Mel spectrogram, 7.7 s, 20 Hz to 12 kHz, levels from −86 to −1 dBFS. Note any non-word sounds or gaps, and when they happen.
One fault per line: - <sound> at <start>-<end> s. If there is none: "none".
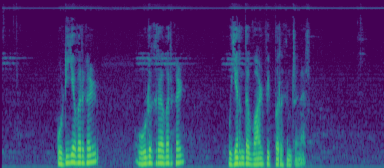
none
